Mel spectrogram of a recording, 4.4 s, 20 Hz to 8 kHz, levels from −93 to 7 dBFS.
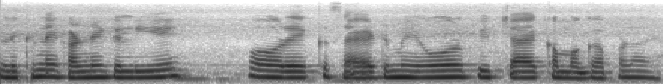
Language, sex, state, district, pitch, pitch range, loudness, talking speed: Hindi, female, Himachal Pradesh, Shimla, 185 Hz, 175-190 Hz, -14 LUFS, 190 wpm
